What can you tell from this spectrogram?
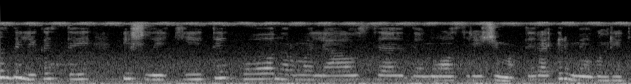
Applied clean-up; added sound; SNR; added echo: none; Insect; 2 dB; none.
